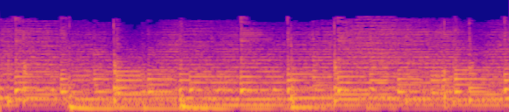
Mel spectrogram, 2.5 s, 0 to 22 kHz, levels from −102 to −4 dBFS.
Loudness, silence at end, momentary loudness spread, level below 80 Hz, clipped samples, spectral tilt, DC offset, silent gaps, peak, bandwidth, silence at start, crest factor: -25 LUFS; 0 s; 1 LU; -50 dBFS; under 0.1%; -6 dB/octave; under 0.1%; none; -8 dBFS; 13 kHz; 0 s; 16 dB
